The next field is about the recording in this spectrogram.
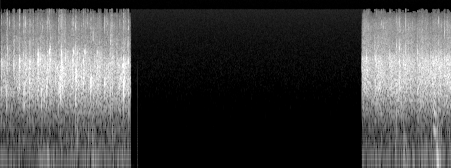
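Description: Audience applause welcoming a couple onto a stage: a steady wash of many hands clapping, broken by a few seconds of complete silence before the same even clapping resumes.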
